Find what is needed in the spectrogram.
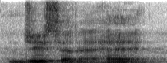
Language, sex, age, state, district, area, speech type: Urdu, male, 30-45, Uttar Pradesh, Muzaffarnagar, urban, spontaneous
